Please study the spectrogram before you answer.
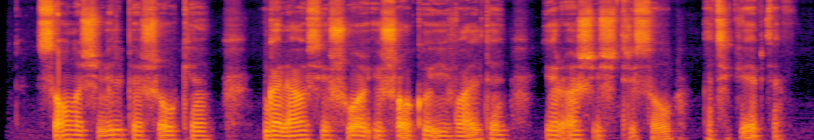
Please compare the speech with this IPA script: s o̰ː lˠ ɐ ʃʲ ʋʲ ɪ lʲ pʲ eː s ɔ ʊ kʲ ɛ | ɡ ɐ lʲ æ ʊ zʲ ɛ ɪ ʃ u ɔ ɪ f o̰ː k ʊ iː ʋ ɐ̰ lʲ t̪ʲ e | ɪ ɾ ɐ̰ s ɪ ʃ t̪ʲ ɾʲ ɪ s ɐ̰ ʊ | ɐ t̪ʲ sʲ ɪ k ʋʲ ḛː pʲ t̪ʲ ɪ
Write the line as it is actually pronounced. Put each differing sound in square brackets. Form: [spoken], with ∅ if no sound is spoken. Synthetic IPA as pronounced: s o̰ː lˠ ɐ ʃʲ ʋʲ ɪ lʲ pʲ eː [ʃ] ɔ ʊ kʲ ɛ | ɡ ɐ lʲ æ ʊ [sʲ] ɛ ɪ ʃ u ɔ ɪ [ʃ] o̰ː k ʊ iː ʋ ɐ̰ lʲ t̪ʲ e | ɪ ɾ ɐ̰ [ʃ] ɪ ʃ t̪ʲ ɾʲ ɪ s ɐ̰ ʊ | ɐ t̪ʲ sʲ ɪ k ʋʲ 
